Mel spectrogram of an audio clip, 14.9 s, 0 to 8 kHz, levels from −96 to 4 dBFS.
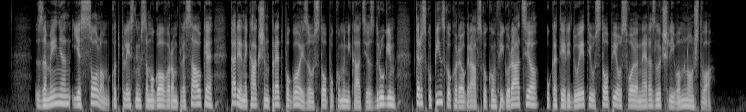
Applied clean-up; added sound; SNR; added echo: none; none; none; none.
